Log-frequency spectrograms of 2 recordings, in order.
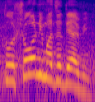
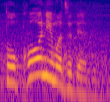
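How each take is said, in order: First: The first word is said with an 'sh' sound. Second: The first word is said with a 'kh' sound. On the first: This is how it is said today. "पसायदानामध्ये काय म्हणतो तुम्ही?" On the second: This is how it was said in the twelfth century. "बाराव्या शतकातली भाषा"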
